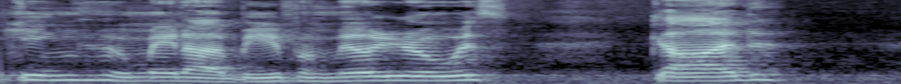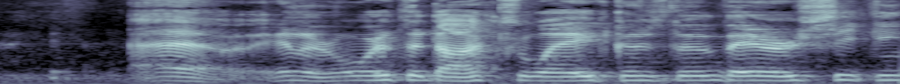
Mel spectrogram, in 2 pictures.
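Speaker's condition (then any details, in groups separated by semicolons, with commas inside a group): Cerebral palsy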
